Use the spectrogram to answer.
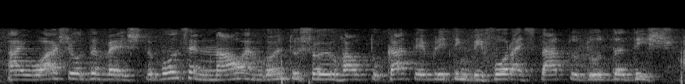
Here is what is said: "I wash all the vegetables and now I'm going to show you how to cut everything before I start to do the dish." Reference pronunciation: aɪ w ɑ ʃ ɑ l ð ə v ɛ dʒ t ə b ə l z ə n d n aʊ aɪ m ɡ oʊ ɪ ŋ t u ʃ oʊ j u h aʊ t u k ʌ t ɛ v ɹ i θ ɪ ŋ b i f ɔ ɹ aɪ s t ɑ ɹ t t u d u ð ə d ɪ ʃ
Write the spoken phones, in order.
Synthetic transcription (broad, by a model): aɪ w ɑ ʃ ɑ l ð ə v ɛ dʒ t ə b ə l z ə n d n aʊ aɪ m ɡ oʊ ɪ ŋ t u ʃ oʊ j u h aʊ t u k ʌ t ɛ v ɹ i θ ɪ ŋ b i f ɔ ɹ aɪ s t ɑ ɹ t t u d u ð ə d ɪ ʃ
